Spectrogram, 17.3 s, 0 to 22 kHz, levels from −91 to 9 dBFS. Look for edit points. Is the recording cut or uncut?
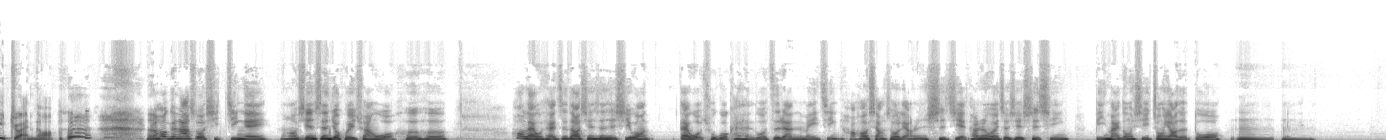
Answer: cut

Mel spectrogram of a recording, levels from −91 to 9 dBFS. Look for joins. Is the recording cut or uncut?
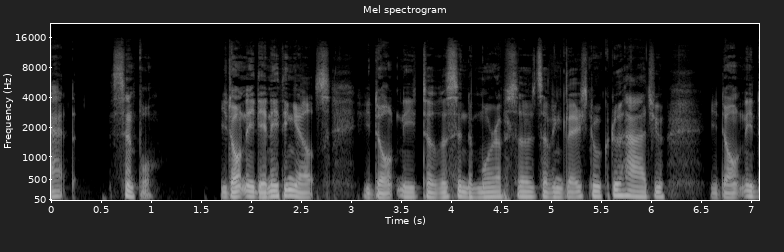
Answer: uncut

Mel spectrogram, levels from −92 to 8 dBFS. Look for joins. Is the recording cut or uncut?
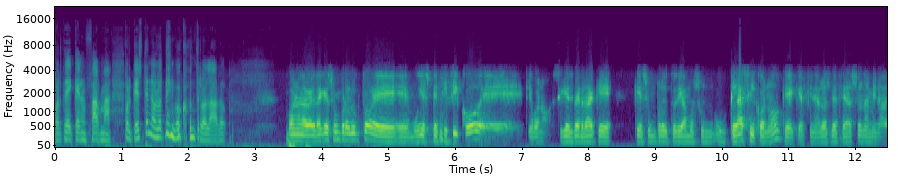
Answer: cut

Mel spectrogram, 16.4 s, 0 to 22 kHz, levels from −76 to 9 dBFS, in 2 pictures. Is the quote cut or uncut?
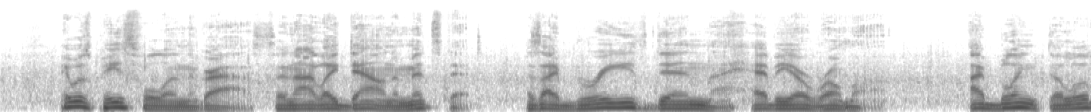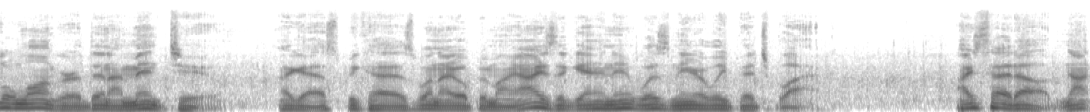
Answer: uncut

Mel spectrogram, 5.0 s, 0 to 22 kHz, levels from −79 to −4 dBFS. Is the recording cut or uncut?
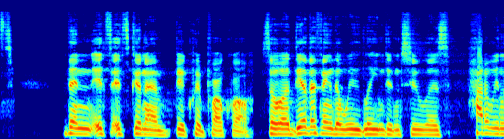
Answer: cut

